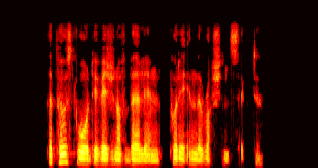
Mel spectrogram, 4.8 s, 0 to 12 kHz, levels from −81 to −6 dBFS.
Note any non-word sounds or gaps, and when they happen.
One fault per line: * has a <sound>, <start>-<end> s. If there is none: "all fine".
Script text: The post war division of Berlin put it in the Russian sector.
* has a dropout, 3.6-3.6 s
